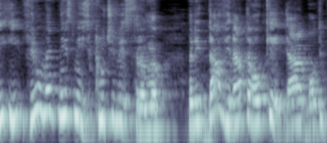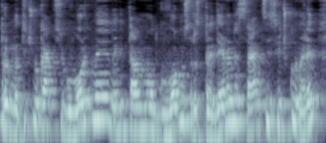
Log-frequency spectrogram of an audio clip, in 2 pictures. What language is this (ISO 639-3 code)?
bul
